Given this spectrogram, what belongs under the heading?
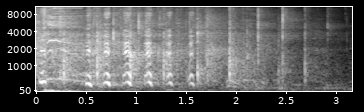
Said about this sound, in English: Y'all can go ahead and clap your hands and say hallelujah.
